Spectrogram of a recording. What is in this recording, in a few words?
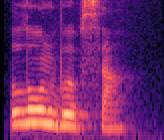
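"лунвывса" Komi, female; kpv audio dict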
